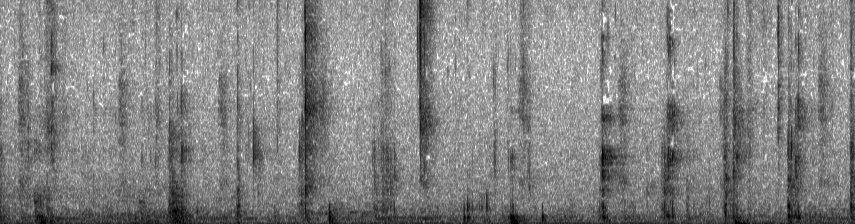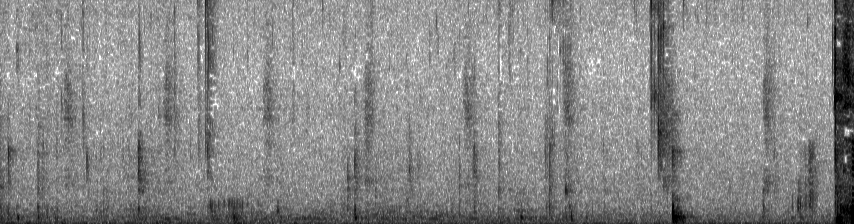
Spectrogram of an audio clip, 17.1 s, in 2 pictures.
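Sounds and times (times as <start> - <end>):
chewing with mouth closed: 0.0 - 16.9.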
